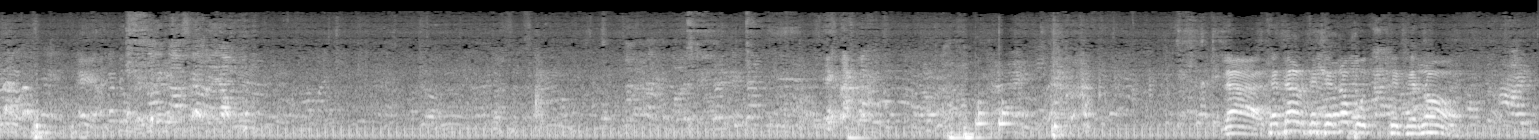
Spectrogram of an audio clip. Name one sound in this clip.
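A crowd of children laughs and chatters.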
